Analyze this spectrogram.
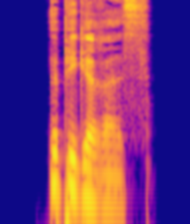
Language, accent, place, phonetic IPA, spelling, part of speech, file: German, Germany, Berlin, [ˈʏpɪɡəʁəs], üppigeres, adjective, De-üppigeres.ogg
- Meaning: strong/mixed nominative/accusative neuter singular comparative degree of üppig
